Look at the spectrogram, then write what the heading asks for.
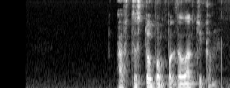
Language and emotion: Russian, neutral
